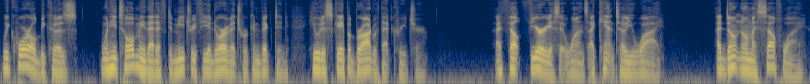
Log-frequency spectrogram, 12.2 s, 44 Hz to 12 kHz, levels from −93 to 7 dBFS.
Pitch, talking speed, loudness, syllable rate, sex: 105 Hz, 170 wpm, -20 LUFS, 5.5 syllables/s, male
